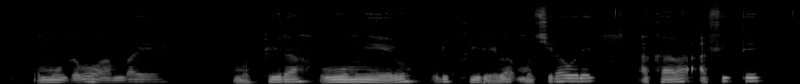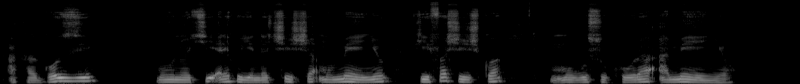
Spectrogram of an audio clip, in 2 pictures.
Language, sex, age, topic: Kinyarwanda, male, 18-24, health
